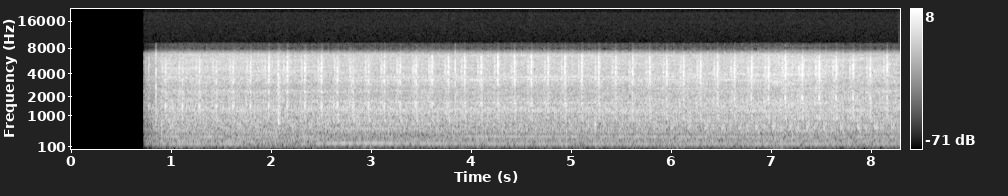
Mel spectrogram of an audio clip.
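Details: BMW 740i petrol engine at idle with a steady, sharp ticking, about three light ticks a second, over a low hum.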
